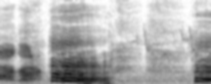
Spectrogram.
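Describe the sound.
A person imitates bird calls with a few bursts of warbling, high chirps and sliding whistle-like notes, the voice rising and falling between short pauses.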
